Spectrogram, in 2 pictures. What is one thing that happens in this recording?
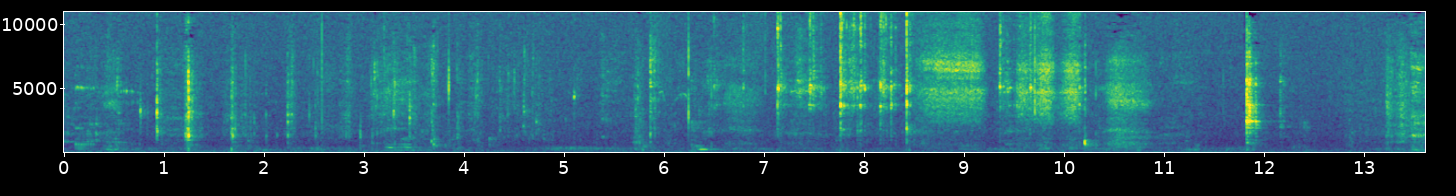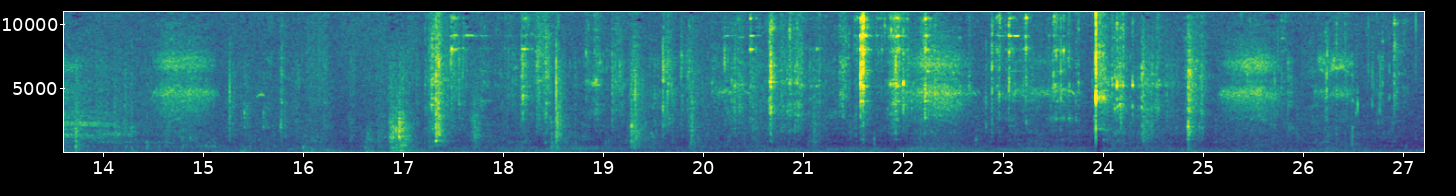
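Metal cans and bottles clink and knock against stone.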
